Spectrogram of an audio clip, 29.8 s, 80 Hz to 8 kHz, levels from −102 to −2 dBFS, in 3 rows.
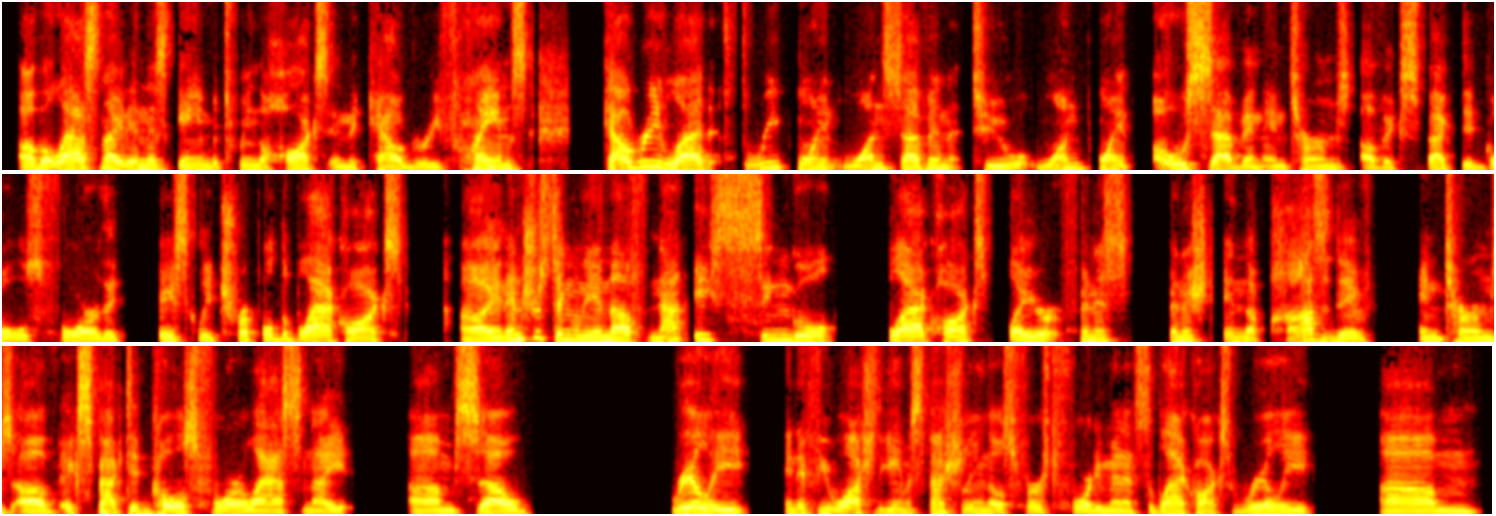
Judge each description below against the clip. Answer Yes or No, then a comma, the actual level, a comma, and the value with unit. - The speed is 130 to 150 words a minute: Yes, average, 145 wpm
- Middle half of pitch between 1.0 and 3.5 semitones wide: No, average, 5.0 semitones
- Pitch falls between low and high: Yes, medium, 165 Hz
